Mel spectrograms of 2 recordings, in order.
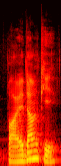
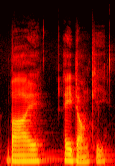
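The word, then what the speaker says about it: baie dankie: i also told him how to say thank you very much buy a donkey that's how you say it buy a donkey before max and bus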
